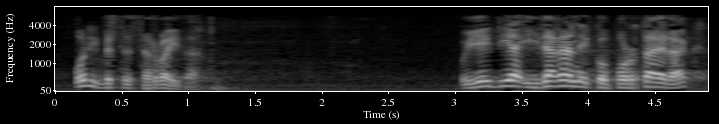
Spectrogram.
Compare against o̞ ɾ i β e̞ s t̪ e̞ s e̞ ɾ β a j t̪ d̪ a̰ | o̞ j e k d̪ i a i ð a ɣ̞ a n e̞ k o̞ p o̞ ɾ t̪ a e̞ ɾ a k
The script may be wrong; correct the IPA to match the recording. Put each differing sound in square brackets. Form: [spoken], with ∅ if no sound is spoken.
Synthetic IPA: o̞ ɾ i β e̞ s t̪ e̞ s e̞ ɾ β a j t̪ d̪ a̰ | o̞ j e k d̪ i a i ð a ɣ̞ a n e̞ k o̞ p o̞ ɾ t̪ a e̞ ɾ a k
